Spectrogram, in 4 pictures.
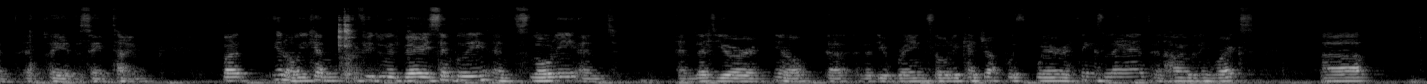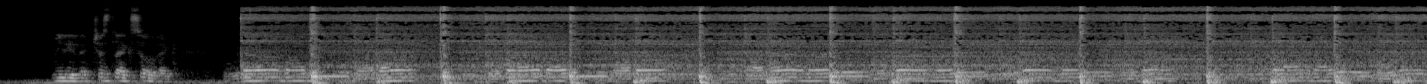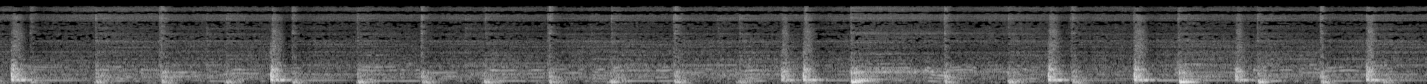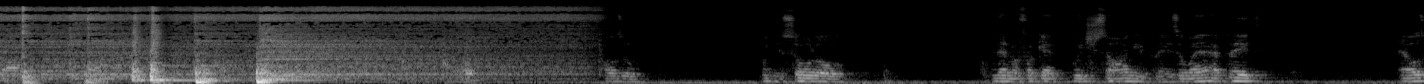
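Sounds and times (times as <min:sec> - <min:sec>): jazz drum kit playing: 0:16.7 - 0:48.4
person singing wordless melody: 0:19.1 - 0:39.7, 0:40.3 - 0:43.0.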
